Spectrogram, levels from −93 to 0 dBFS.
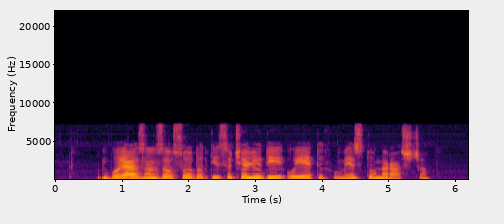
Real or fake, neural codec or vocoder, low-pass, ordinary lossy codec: real; none; none; none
